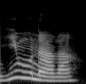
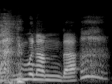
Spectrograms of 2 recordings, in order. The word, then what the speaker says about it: limonada: Yeah, limonada. Limonand Yeah. You always put an N in there. Limonanda.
